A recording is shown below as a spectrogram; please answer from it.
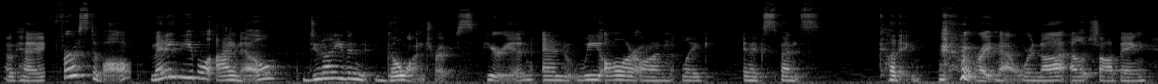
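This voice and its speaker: A stuffy-nosed woman hosts a reaction video, frank and exasperated, breaking into short laughs between points. Her voice sits at an ordinary middle pitch. The room rings with echo, and faint music plays underneath. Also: a little mellow. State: stuffy from a cold. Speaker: channel host. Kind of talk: reaction commentary.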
